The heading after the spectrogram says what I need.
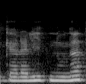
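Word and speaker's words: Kalaallit Nunaat: mais le nom officiel donc c'est le c'est Kalalite Nounat c'est donc Nounat c'est l'île et donc Kalal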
